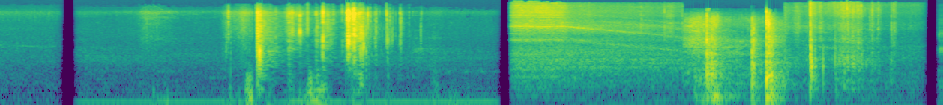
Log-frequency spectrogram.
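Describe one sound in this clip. A skateboard's wheels roll and clatter on concrete.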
